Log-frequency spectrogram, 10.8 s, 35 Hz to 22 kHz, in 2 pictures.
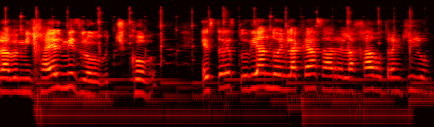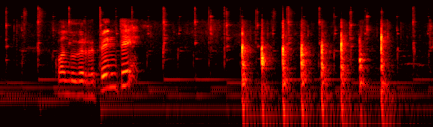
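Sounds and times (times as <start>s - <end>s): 
speech: 0.0s - 5.5s, 6.1s - 7.2s
firm knocks on a wooden door: 8.4s - 10.4s.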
